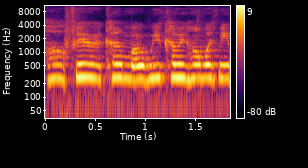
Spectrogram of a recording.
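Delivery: hammed-up high plea; mock sweet plea. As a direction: coax her home sweetly. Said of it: "Sharon's like".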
